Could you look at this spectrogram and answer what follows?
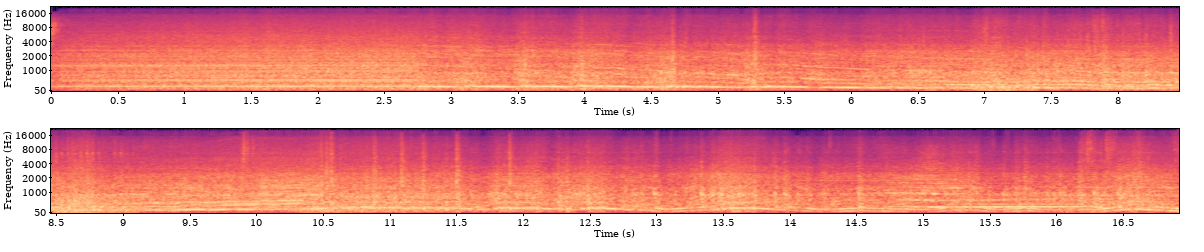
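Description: A race car at Monza with a failing gearbox, its engine revving loudly and continuously up and down through repeated gear changes out of the first chicane, close and alone.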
